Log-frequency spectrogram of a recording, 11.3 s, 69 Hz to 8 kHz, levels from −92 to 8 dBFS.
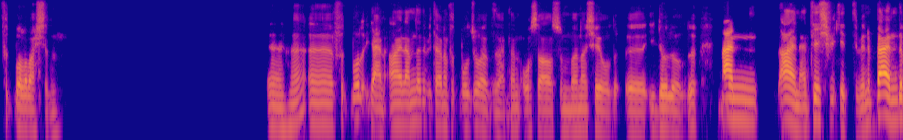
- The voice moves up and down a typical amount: Yes, average, 4.0 semitones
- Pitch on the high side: No, low, 115 Hz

